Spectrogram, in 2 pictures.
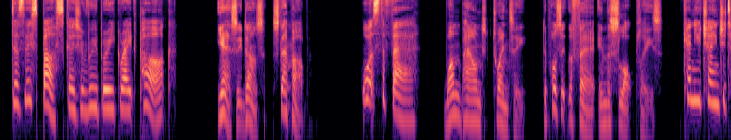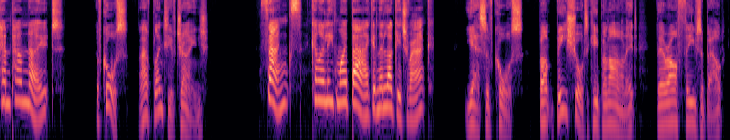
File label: public transport dialogue; utazás tömegközlekedési eszközökön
